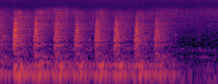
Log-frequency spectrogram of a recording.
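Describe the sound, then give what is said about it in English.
A quick, even series of about eight light, soft knocks on a door over a low background hum, then quiet. “I reckon it won't hurt nothing to tap on the door sort of gentle.”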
